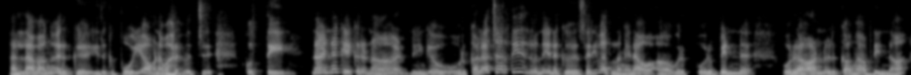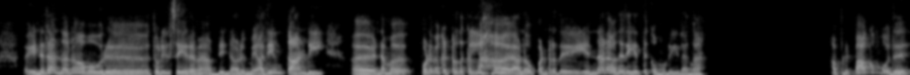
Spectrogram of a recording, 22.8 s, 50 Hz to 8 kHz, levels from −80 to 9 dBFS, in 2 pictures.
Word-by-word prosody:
நல்லாவாங்க 220 +5 +3
இருக்கு? 205 0 -1 0.2
இதுக்குப் 205 -2 -6
போயி 215 +5 +2
அவன 220 -1 +2
வரவச்சு 225 +2 0 0.5
குத்தி, 255 -1 +1 0.5
நான் 285 +1 +6
என்ன 340 +5 0
கேட்குறேன்னா, 240 -4 0 0.4
நீங்க 215 0 -2 0.3
ஒரு 215 0 -2
கலாச்சாரத்தையே 335 - 0
இது 270 - -4
வந்து 255 +3 +1
எனக்கு 225 -2 0 0.2
சரி 215 +5 -1
வரலைங்க. 205 -8 -1
ஏன்னா, 225 +1 +4 0.2
அ - - 0 0.2
ஒரு 200 0 -1 0.2
ஒரு 205 -1 +2
பெண்ணு, 230 +2 +4 0.5
ஒரு 210 0 +4 0.2
ஆண் 230 +3 +3
இருக்காங்க 215 0 0
அப்பிடின்னா, 195 -1 -1 0.6
என்னதான் 240 +7 +3
இருந்தாலும் 265 +1 +1
அவன் 230 -3 +1
ஒரு 205 0 +2 0.5
தொழில் 240 +2 -1
செய்றவன் 210 0 +1
அப்பிடினாலுமே 195 0 -2
அதையும் 275 +6 0
தாண்டி 220 0 +2 0.6
அ - - +4 0.3
நம்ம 240 +1 +3 0.4
புடவ 250 +4 0
கட்டுறதுக்கெல்லாம் 255 0 -1 0.3
அலோவ் 250 +3 -1
பண்றது 235 +1 -2 0.3
என்னால 285 +4 +3
வந்து 255 0 +2
அத 220 -2 +1
ஏத்துக்க 230 -1 -6
முடியலங்க. 195 0 -4 1.7
அப்பிடி 245 0 -3
பாக்கும்போது 270 -5 +1
225 Hz, 130 wpm, -23 LUFS, 210-255 Hz, 1.7 s, நான்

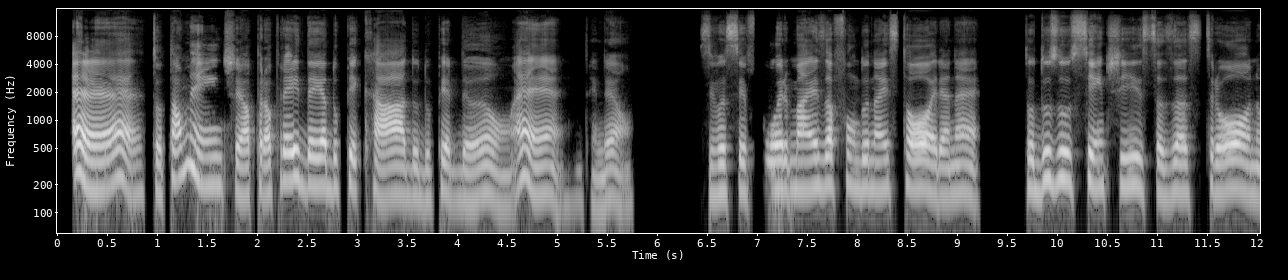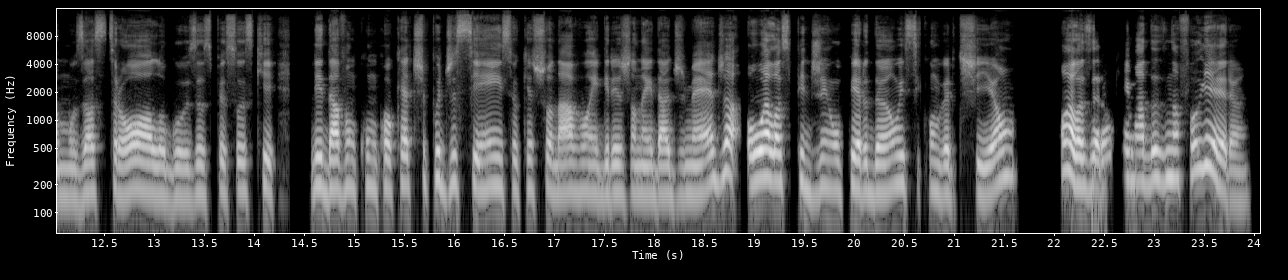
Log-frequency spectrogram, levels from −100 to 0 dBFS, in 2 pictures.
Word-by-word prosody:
É, 180 - +6
totalmente. 200 - 0
A 155 -1 +3
própria 195 +10 +1
ideia 200 -4 +4
do 190 0 -6
pecado, 155 -3 +2
do 145 +1 -8
perdão 140 -3 -2
é, 165 - +1
entendeu. 140 +1 -7 0.6
Se 160 - -11
você 165 +1 -1
for 180 0 +2
mais 180 +1 0
a 205 - +4
fundo 190 -2 -4
na 180 -1 -2
história, 160 - +3
né, 165 +1 -3 0.5
todos 200 +4 -1
os 225 -2 +2
cientistas, 190 -5 -3
astrônomos, 165 -2 0
astrólogos, 160 -3 0
as 160 -2 -6
pessoas 175 0 -8
que 180 -2 -6 0.3
lidavam 190 0 +1
com 195 +2 -10
qualquer 195 +2 -1
tipo 230 +3 -4
de 200 +4 -6
ciência 190 -1 -4
ou - - -13
questionavam 175 -2 -3
a 165 - -5
igreja 165 +1 -5
na 160 0 -4
idade 155 -1 -3
média, 215 - +1
ou 220 +4 +7
elas 220 -2 +5
pediam 190 -4 -6
o 180 - -6
perdão 175 -1 0
e 205 - -3
se 210 - -14
convertiam, 170 +5 -2 0.5
ou 290 - +2
elas 195 -6 +6
eram 190 +1 +1
queimadas 225 0 0
na 235 0 0
fogueira. 260 - 0
180 Hz, 135 wpm, -23 LUFS, 160-200 Hz, 0.6 s, ou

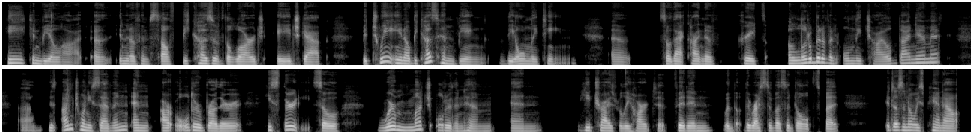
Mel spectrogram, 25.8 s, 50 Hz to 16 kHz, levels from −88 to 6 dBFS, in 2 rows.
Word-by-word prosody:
he 190 -1 +2
can 165 -5 +1
be 145 -1 +1
a 130 - +1
lot, 125 -2 -9
uh, 135 -1 -2 0.2
in 150 -1 0
of 140 -1 -1
himself 135 0 -1
because 155 +1 +1
of 145 -2 +1
the 135 - +2
large 130 0 +1 0.2
age 140 0 +1
gap 125 -2 +1 0.5
between 235 -4 +1
you 175 - +6
know, 155 -1 +5
because 225 - +1
him 170 -7 0
being 130 -2 -4 0.2
the 135 0 -1
only 140 -2 +1
teen. 165 +6 -10 0.5
Uh, 130 -1 -8 0.4
so 145 - +1
that 135 -2 0
kind 140 -2 -1
of 135 0 0 0.3
creates 145 -2 +1 0.3
a 165 - +3
little 185 +7 +5
bit 240 0 +8
of 190 - -5
an 165 - 0
only 150 0 -3
child 140 +3 -6
dynamic, 205 +7 -2 0.6
um, 80 -1 -12
'cause 155 0 0
I'm 210 +6 +2
27, 155 - 0
and 150 -1 +1 0.2
our 150 0 +4
older 170 0 +3
brother, 140 -1 +2 0.3
he's 180 -1 -1
30, 200 -2 +1
so 135 -2 +2 0.5
we're 185 +7 +6
much 185 +5 +1
older 160 -2 +2
than 135 0 -5
him, 135 -2 -4 0.2
and 135 +2 -6 0.5
he 165 0 0
tries 145 -3 +1
really 140 0 0
hard 130 -1 -2
to - - -6
fit 145 -2 +6
in 140 +1 -1
with 135 -1 0
the - - -7
the 155 - +6
rest 140 0 +3
of 145 - -5
us 140 +1 +1
adults, 135 -3 -1
but 125 -1 +1 0.6
it - - 0
doesn't 180 -1 +3
always 160 -2 +1
pan 160 -3 -1
out 140 -1 +1
145 Hz, 175 wpm, -23 LUFS, 135-165 Hz, 0.6 s, bit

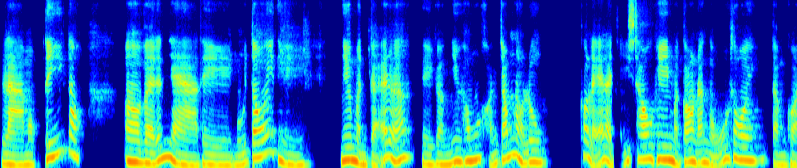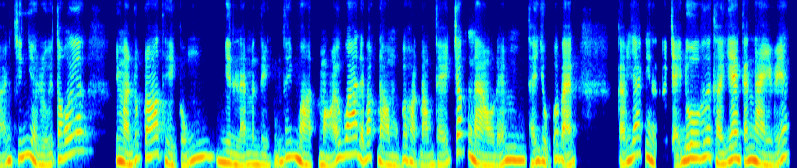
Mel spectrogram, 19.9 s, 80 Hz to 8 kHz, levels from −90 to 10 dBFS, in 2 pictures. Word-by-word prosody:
là 120 -4 +2
1 120 -1 -3
tiếng 245 +10 0
đâu. 255 -4 0 0.5
Ờ, 160 -3 +5
về 145 -2 +2
đến 195 +6 +2
nhà 125 - +2
thì 120 -3 -4
buổi 120 +5 -5
tối, 235 +7 +3
thì 125 -8 -2 0.5
như 175 +1 +5
mình 150 -8 +4
kể 215 - -1
rồi 195 -7 +1
á, 205 +5 0 0.2
thì 125 -3 -3
gần 125 0 -2
như 160 +3 +1
hông 170 +2 +2
có 190 - +1
khoảng 135 -7 -9
trống 200 +6 0
nào 195 -8 +1
luôn, 150 +1 -2 0.4
có - - -3
lẽ - - 0
là - - +1
chỉ 165 - -6
sau 185 +2 +1
khi 185 0 +3
mà 165 -6 +4
con 160 +1 +2
đã 140 - -1
ngủ 145 - -3
thôi, 180 -4 +2 0.2
tầm 125 -3 -5
khoảng 120 +7 -2
9:30 175 - -1
tối 230 - -1
á. 310 - -1 0.4
Nhưng 170 - +6
mà 155 - +5
lúc 175 +10 -3
đó 235 +4 +3
thì 135 -8 -2
cũng 205 - -2
nhìn 145 -6 +1
lại 115 0 -2
mình 130 -1 -2
thì 120 -2 -5
cũng 160 - -4
thấy 215 +4 -2
mệt 170 - +3
mỏi 115 - -1
quá 250 +2 +4
để - - -2
bắt 215 -2 -4
đầu 125 -8 0
một 115 -2 -5
cái 185 - -2
hoạt 150 -6 -3
động 115 +1 -4
thể 125 +5 -5
chất 285 -1 0
nào 130 - +2
để 115 +8 -5 0.3
thể - - -4
dục 165 -2 -1
á 205 - -3
bạn, 180 -4 +3 0.6
cảm - - -1
giác 245 +2 -1
như 200 - +5
là 165 - +2
cứ 275 - -11
chạy - - 0
đua 200 +4 +4
với 225 +3 0
thời 135 -3 +1
gian 200 +4 +5
cả 160 - +1
ngày 135 -10 +4
vậy 125 - -2
á. 220 - 0
165 Hz, 260 wpm, -23 LUFS, 125-200 Hz, 0.6 s, Nhưng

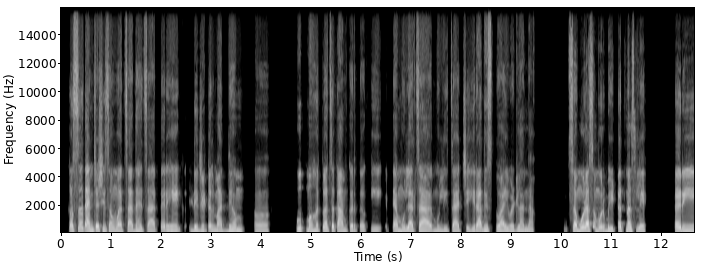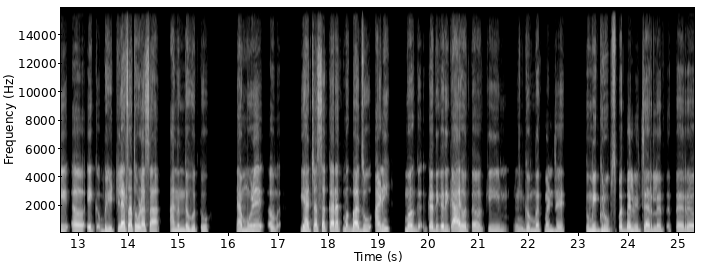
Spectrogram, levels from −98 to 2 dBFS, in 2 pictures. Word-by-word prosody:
कसं 280 +5 0
त्यांच्याशी 260 -3 +2
संवाद 220 -4 -1
साधायचा, 200 -2 -1
तर 245 +2 -2
हे 265 +1 0
एक 275 -2 -3 0.3
डिजिटल 230 +4 -2
माध्यम 225 +4 -2 0.3
अ, - - -6 0.8
खूप 315 +2 -2
महत्वाचं 230 +2 -1
काम 195 -5 +1
करतं, 180 -1 -4
की 195 +3 -9 0.2
त्या 215 -1 0
मुलाचा, 195 0 0 0.2
मुलीचा 185 +1 -4
चेहरा 190 +4 -1
दिसतो 230 -6 -3
आई 170 -2 +1
वडिलांना. 85 - -3 0.7
समोरासमोर 225 +1 +2
भेटत 230 +6 -2
नसले, 210 -6 +1 0.6
तरी 235 +2 +3
अ, 205 -1 +5
एक 220 +1 +1
भेटल्याचा 220 +8 +5
थोडासा 215 -3 +5 0.3
आनंद 190 +1 +2
होतो. 185 -4 0 0.6
त्यामुळे 255 +8 +1 0.2
अ, 220 - +1 0.6
ह्याच्या 230 +7 +4
सकारात्मक 270 +1 +2
बाजू 245 -2 +4
आणि 250 +8 +3 0.4
मग 265 -2 +3 0.2
कधी-कधी 245 +3 +3
काय 225 -1 +7
होतं, 240 -1 0
की 220 -1 -7 0.2
अ, - - -13 0.2
गंमत 200 0 -1
म्हणजे 210 0 -2 0.5
तुम्ही 230 +1 +4
ग्रुप्सबद्दल 225 +1 +1
विचारलत 205 -1 -1 0.2
तर, 205 -1 0
220 Hz, 120 wpm, -23 LUFS, 200-245 Hz, 0.8 s, काय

